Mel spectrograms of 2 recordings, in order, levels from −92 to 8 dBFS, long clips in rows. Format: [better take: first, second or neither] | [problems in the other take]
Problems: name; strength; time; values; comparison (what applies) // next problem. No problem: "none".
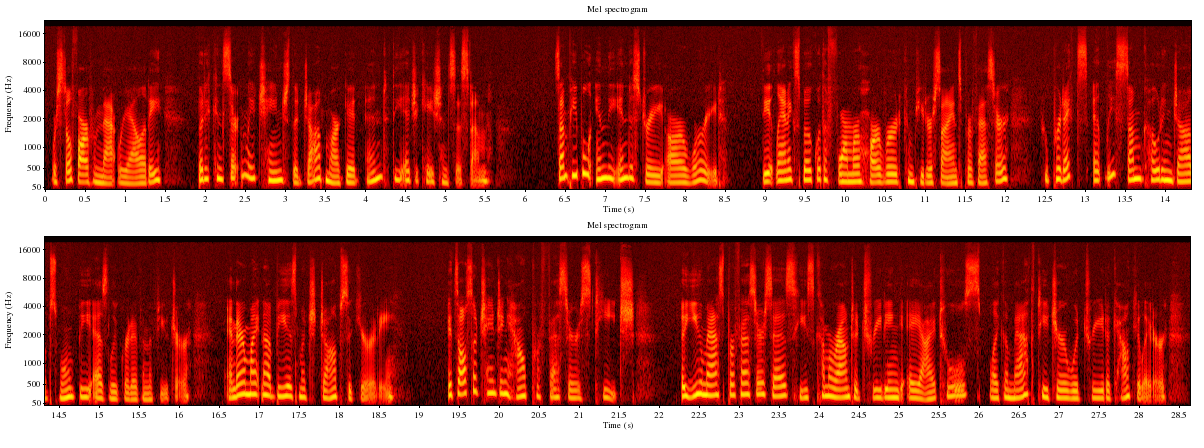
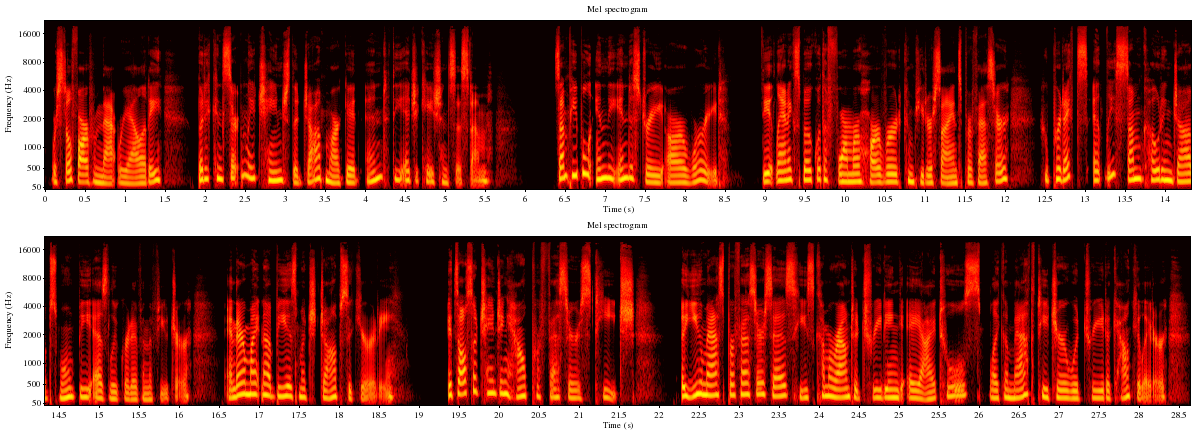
second | hiss; faint; throughout; 25 dB below the speech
